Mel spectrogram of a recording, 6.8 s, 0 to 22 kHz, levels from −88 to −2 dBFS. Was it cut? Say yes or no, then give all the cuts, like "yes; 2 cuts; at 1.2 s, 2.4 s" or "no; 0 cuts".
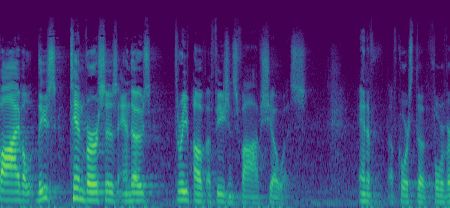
yes; 3 cuts; at 1.9 s, 2.8 s, 5.7 s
